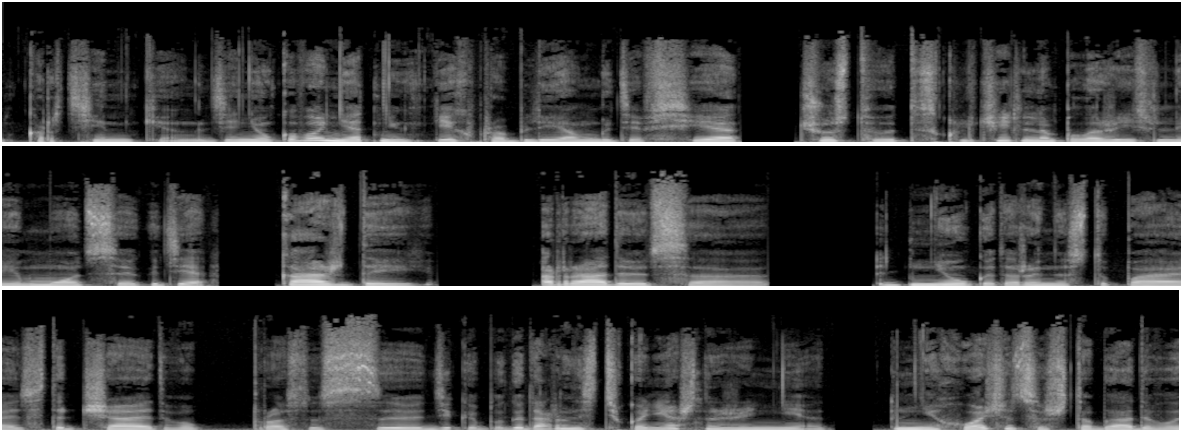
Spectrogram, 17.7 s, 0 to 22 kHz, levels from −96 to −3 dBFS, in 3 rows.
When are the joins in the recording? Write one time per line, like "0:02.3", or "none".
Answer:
none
